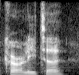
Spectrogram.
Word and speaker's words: Corralito: I've been reading recently about the Corralito.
